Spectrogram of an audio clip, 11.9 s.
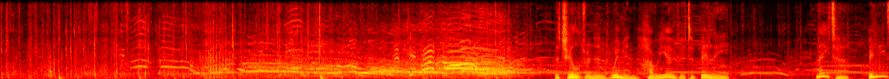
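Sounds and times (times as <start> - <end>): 
clip-clop of horses' hooves in a small dusty square: 0.0 - 7.4, 9.7 - 11.8
speech: 7.4 - 9.8, 10.9 - 11.8.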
